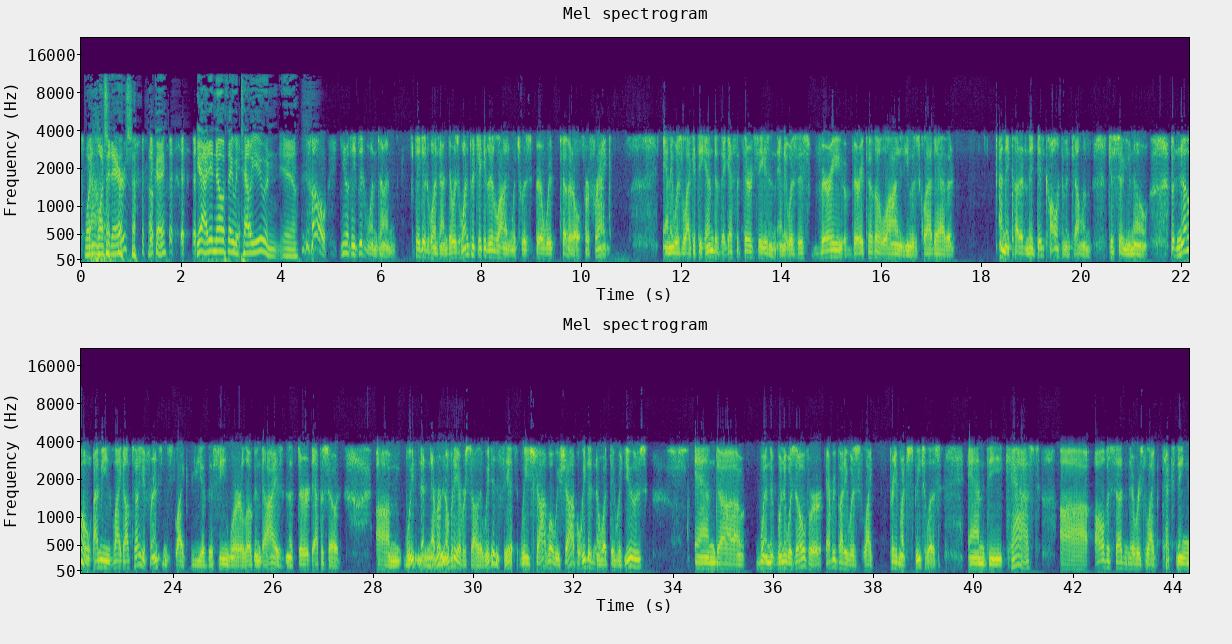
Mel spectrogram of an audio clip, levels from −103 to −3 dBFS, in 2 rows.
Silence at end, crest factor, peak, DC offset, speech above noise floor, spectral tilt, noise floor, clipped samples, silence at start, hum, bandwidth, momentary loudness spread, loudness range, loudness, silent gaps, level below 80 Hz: 0 s; 16 dB; 0 dBFS; under 0.1%; 40 dB; -5 dB/octave; -56 dBFS; under 0.1%; 0 s; none; 11.5 kHz; 8 LU; 3 LU; -16 LUFS; none; -40 dBFS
